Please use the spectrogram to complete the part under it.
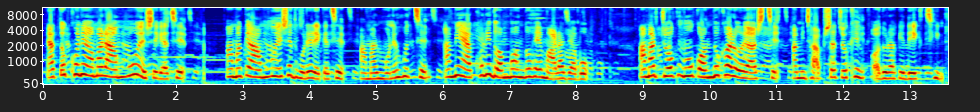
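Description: A woman tells a dramatic first-person story with a high voice. Her delivery gets emotional, and in the dialogue she climbs high and loud. Soft music plays behind her. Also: unhurried.

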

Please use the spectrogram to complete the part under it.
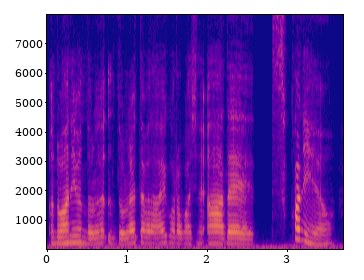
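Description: In a steady, medium-pitched, slightly bright voice, a woman streamer, a native Korean speaker, races through casual gameplay chatter. She thinks aloud as she plays, murmuring numbers and checks under her breath.

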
